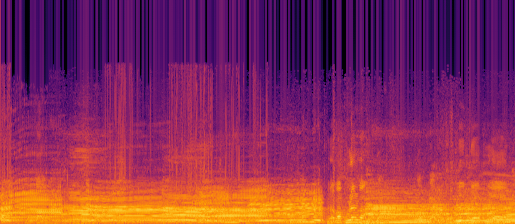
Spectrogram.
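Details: Calves of Simmental, Limousin and Pegon type, three months old and offered for sale, bawl almost without pause, several overlapping wavering moos that rise and sag, with a brief clatter midway.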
